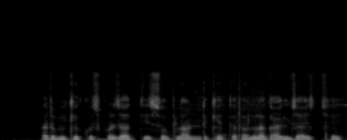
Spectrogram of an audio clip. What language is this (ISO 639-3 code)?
mag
